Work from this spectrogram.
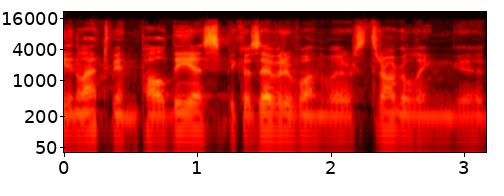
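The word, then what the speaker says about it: paldies: now you will have to say in Latin paldias because everyone were struggling to do this can you pronounce it properly Paul De Assange okay good it works I love all these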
